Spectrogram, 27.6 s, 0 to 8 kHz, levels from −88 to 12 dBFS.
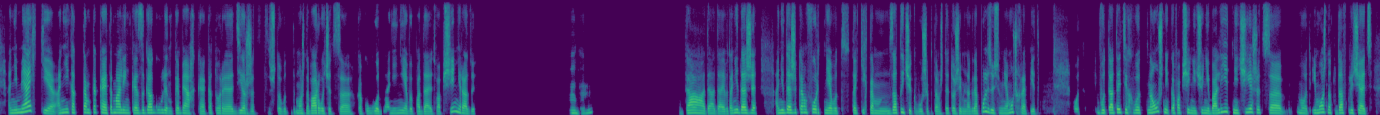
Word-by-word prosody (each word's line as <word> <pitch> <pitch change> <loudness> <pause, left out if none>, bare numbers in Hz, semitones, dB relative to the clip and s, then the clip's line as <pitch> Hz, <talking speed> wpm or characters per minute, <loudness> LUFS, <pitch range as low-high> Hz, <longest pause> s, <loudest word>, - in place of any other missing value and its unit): они 185 +3 -1
мягкие, 215 - +3
они 205 +6 -1
как 200 -2 +1
там 210 -3 +4
какая-то 200 -1 +2
маленькая 190 -3 +2
загогулинка 185 -2 0
мягкая, 155 -3 -1
которая 155 -1 -2
держит 150 -3 -2 0.2
с - - -17
что 160 -2 -5
вот 150 -1 -8
можно 160 -1 -4
ворочаться 150 -5 +1
как 155 -1 -7
угодно, 155 -3 -2
они 160 +1 -8
не 175 -2 -2
выпадают 145 -3 -2
вообще 195 - -1
ни 255 -7 +1
разу 150 -5 +1 1.9
Мгм. 175 +3 -6 1.7
Да-да-да, 160 -2 +2
и - - +1
вот 155 - -8
они 195 +5 +2
даже 190 -3 +5 0.4
они 185 +3 +1
даже 195 -1 +5
комфортнее 205 -4 +1
вот 160 -1 -4 0.2
таких 175 +2 -3
там 155 -3 -1
затычек 190 -2 +1
в 145 - -11
уши, 145 - -4
потому 145 -1 -6
что 165 - -5
я - - -7
тоже 165 -2 -2
ими 150 - -6
иногда 155 +2 -2
пользуюсь, 205 - 0
у - - -8
меня 160 +1 -4
муж 230 +2 -1
храпит. 145 -3 -4 0.7
Вот, - - -5 0.3
вот 185 +1 -1
от 185 +2 +6
этих 205 -2 +2
вот 185 -1 +1
наушников 195 -3 +1
вообще 190 +3 +1
ничего 170 +2 -2
не 165 - 0
болит, 200 +11 +3
не 180 -3 +1
чешется, 190 -6 +1 0.3
м, 180 - -5
вот, 165 -2 -3
и 185 - -4
можно 210 -1 +1
туда 180 +3 +2
включать 175 -4 +1
175 Hz, 150 wpm, -24 LUFS, 155-195 Hz, 1.9 s, от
